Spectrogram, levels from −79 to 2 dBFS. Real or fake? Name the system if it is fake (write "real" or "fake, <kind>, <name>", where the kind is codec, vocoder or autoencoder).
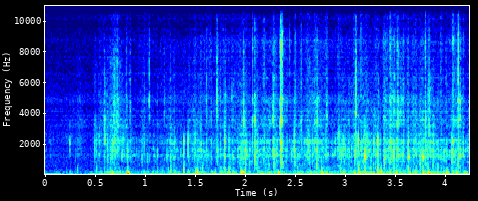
fake, autoencoder, DAC-VAE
